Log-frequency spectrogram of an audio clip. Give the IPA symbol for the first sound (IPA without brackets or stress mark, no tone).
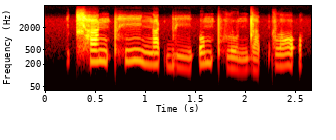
t͡ɕʰ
